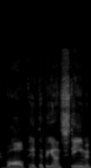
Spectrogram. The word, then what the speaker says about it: Ball x Pit: Now, you do not pronounce the X in ball X pit. It's just ball pit with the X in the middle.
